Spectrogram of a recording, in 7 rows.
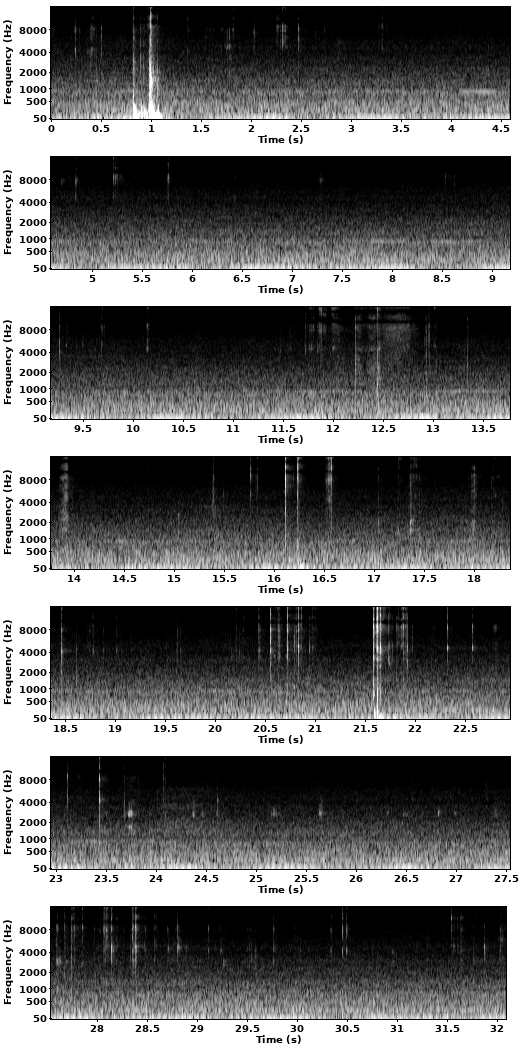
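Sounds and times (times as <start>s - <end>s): steady low hum: 0.0s - 32.0s
light clicks of earring hooks: 15.4s - 16.7s, 18.2s - 21.0s.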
